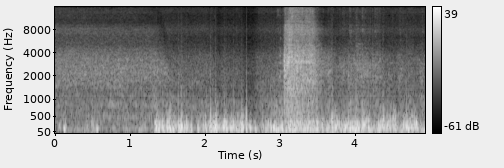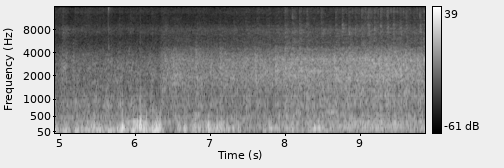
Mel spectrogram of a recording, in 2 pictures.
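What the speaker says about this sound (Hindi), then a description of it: "बाइक हमने स्टार्ट कर दी और ये माशाल्लाह स्टार्ट खड़ी हुई है" A 2019 Honda CG 125 motorcycle starts up and settles into a steady single-cylinder idle, loud and close, with some wind buffeting across the microphone and no talking.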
